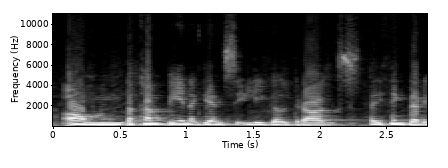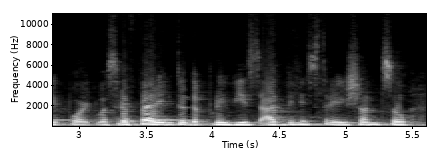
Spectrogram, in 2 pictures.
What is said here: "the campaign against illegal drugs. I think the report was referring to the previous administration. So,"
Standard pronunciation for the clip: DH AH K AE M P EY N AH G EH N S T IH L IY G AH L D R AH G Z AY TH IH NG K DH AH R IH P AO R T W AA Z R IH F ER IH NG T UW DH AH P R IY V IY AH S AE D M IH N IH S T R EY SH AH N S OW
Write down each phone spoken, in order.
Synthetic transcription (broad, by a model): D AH K AE M P EY N AH G EH N S T IH L IY G AH L D R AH G S AY T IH NG K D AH R IH P AO R T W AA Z R IH F ER IH NG T UW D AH P R IY V IY AH S AE D M IH N IH S T R EY SH AH N S OW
